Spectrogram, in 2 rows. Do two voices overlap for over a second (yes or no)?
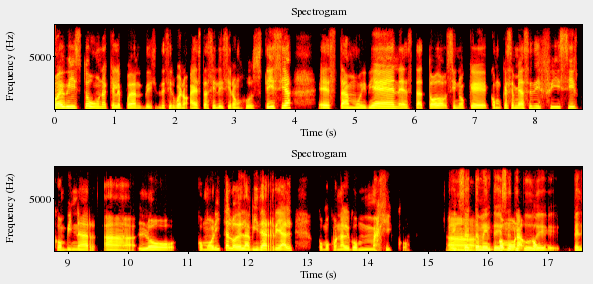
yes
